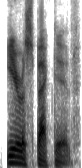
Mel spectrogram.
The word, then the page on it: Irrespective: American English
